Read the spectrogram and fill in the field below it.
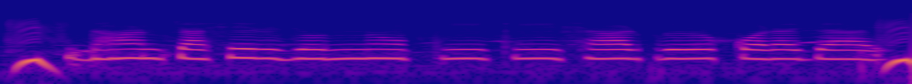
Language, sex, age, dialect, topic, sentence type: Bengali, female, 18-24, Northern/Varendri, agriculture, question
